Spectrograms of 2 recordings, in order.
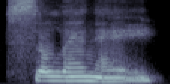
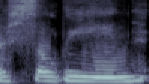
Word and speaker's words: Selene: So the moon, there are some differences between the Babylonian moon god that was a masculine or male divinity and the Greek goddess Selene, or Selene as it's pronounced.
